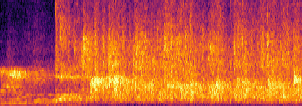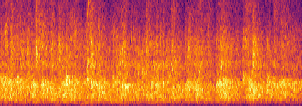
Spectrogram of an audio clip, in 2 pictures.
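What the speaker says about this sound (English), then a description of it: "Can we just give them a round of applause?" A big round of applause for a farm-business panel at a farm expo, bursting in after a brief tonal note and sustaining as loud, dense clapping from a large crowd, with a bit of cheering mixed in.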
